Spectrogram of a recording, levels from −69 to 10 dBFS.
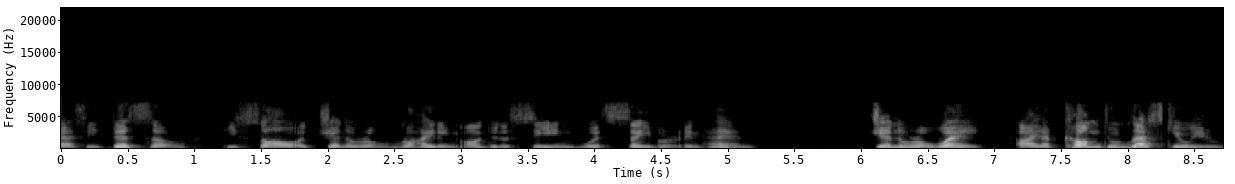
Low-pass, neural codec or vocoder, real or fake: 7.2 kHz; codec, 24 kHz, 3 kbps, HILCodec; fake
